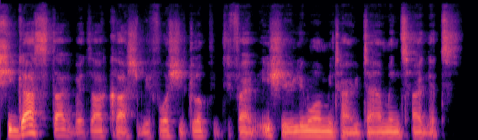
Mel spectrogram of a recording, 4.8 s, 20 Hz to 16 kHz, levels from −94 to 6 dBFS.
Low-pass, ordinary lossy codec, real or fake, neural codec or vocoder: 14.4 kHz; none; real; none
